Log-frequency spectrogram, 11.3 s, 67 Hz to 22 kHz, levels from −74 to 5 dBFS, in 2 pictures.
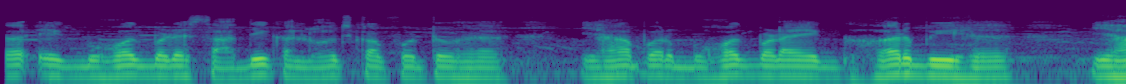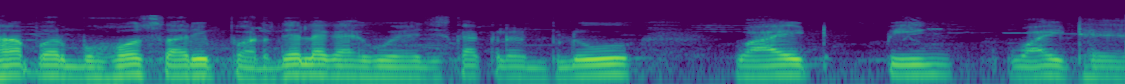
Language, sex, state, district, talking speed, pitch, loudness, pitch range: Hindi, male, Jharkhand, Palamu, 175 wpm, 120 Hz, -20 LUFS, 115-125 Hz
